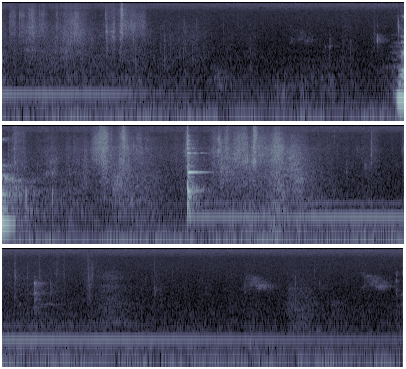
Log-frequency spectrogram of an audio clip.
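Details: A struck tuning fork rings with a steady low hum and is restruck several times, placed on bony prominences to test vibration sense during a simulated ASMR shoulder neurological exam.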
